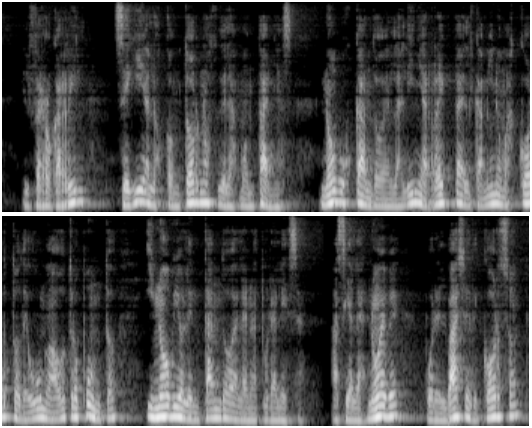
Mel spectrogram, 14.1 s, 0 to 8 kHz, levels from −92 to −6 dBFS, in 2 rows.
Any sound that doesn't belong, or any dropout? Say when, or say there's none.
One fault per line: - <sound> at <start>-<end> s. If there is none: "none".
none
